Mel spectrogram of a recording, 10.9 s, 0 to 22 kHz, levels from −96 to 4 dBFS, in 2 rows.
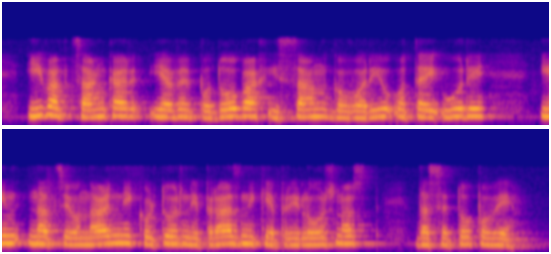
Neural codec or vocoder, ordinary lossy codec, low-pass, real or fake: none; none; 7.2 kHz; real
